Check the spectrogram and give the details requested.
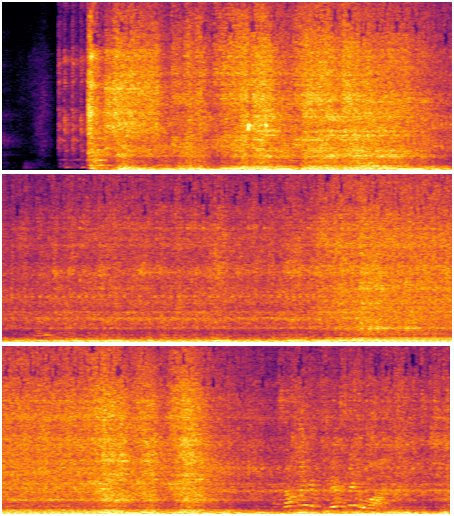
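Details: Saab Sonett after flipping the distributor and regapping and cleaning the plugs, starts then settles into a rough, shaky loping idle with skipped firing pulses; one cylinder dropping out, owner suspects number one, not confirmed.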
